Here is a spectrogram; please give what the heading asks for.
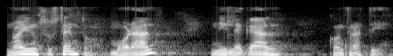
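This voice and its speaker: A man's voice: fairly low pitch, animated, unhurried, darkish tone, long reverb tail, lo-fi sound. A man preaching a sermon, telling stories and acting out the quotes in them. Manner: storytelling with acted-out quotes. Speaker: pastor.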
